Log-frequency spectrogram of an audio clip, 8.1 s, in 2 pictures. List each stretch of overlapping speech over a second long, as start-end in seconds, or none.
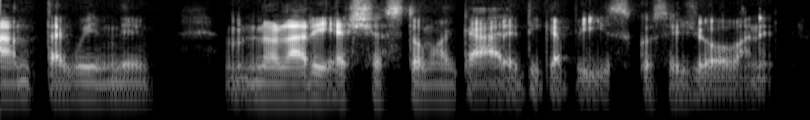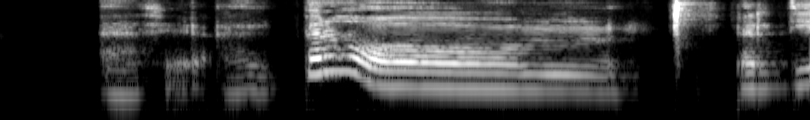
none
